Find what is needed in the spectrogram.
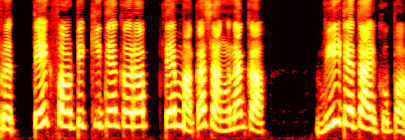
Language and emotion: Goan Konkani, angry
